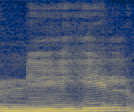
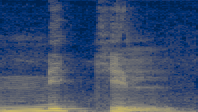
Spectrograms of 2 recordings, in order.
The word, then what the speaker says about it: nihil: Lembrando que o nihil você pode pronunciar níquil, das duas formas, níquil ou nihil.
